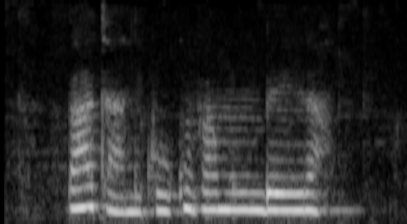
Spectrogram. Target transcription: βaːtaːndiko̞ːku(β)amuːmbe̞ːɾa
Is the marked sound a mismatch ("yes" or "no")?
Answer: yes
